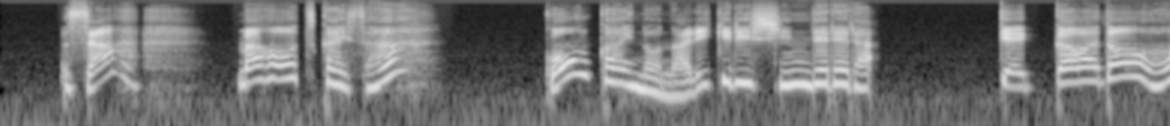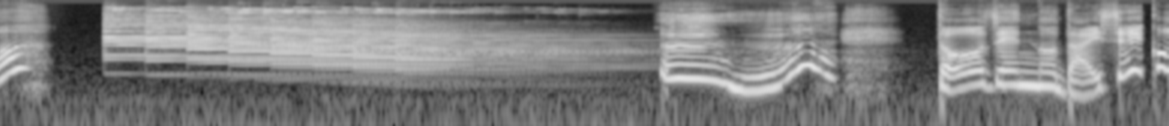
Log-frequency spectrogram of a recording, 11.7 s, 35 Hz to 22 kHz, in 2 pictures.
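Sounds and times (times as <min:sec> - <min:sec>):
speech: 0:00.4 - 0:06.1, 0:09.2 - 0:11.6
bright bell-like ding-dong correct-answer chime from a game: 0:06.4 - 0:09.4.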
